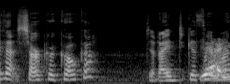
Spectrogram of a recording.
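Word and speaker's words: Sarcococca: box sarkacoka so how do you say that sarkacoka did i get that yeah you said it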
